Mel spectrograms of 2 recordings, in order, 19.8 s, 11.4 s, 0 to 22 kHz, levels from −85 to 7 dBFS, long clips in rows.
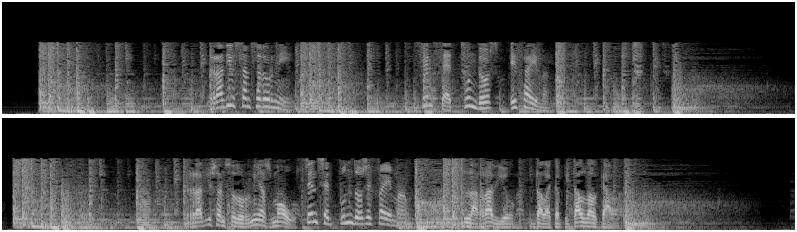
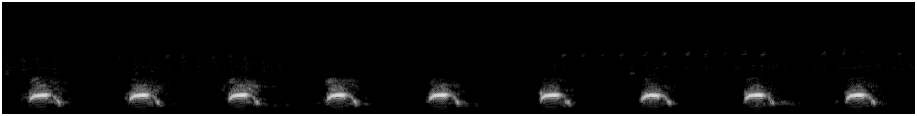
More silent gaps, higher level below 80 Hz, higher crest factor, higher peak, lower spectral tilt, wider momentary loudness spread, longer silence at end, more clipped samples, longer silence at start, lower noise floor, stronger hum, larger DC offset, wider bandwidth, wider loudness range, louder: neither; first, -32 dBFS vs under -90 dBFS; about the same, 16 dB vs 14 dB; about the same, -6 dBFS vs -4 dBFS; second, -4.5 dB/octave vs -6 dB/octave; second, 11 LU vs 14 LU; first, 1.15 s vs 0.6 s; neither; about the same, 0.45 s vs 0.35 s; second, -60 dBFS vs -81 dBFS; neither; neither; first, 5.2 kHz vs 1.3 kHz; first, 5 LU vs 2 LU; second, -22 LUFS vs -15 LUFS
